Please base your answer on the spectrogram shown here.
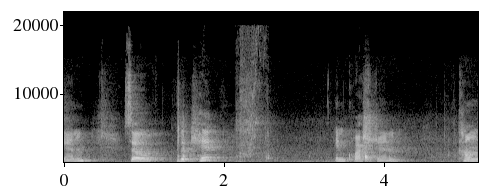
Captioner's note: box squeaks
